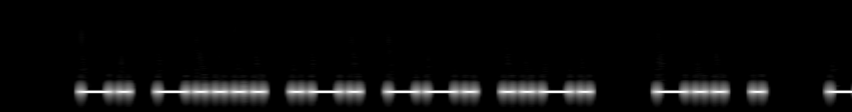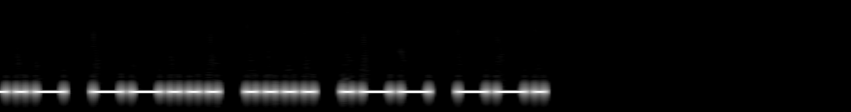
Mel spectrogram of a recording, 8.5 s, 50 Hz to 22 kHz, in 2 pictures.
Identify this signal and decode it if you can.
Morse code, heard as a keyed tone, about 25 wpm, 700 Hz. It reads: N6RGF DE K7HWG
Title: USA Callsign DE Callsign - 5 Characters - 25wpm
